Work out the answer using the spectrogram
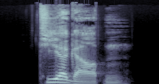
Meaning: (noun) 1. deer park (enclosed park where deer were kept for hunting by the nobility) 2. zoo; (proper noun) a district of Berlin, Germany
- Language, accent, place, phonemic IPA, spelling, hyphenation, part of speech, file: German, Germany, Berlin, /ˈtiːɐ̯ˌɡaʁtn̩/, Tiergarten, Tier‧gar‧ten, noun / proper noun, De-Tiergarten.ogg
